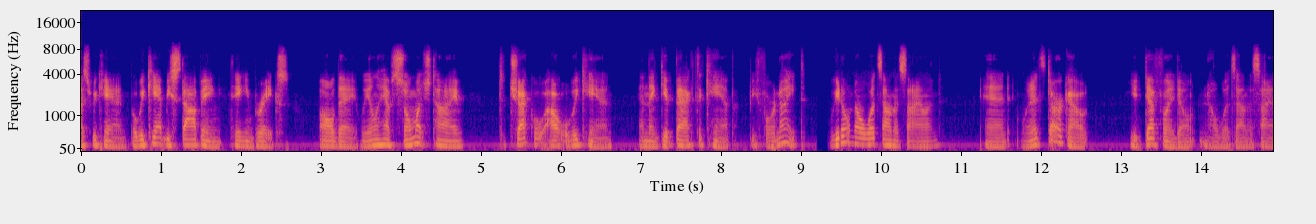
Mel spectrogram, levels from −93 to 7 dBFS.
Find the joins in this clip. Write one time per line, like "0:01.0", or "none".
none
